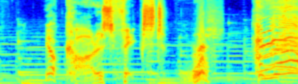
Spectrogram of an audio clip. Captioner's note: barks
